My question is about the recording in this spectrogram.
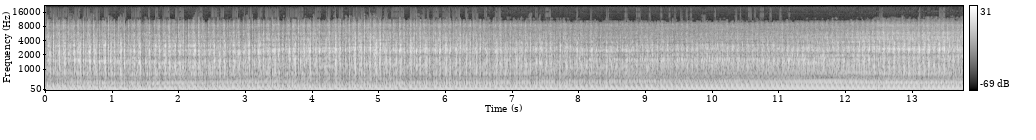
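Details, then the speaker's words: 2012 Fiat Abarth at rough idle with uneven low thumping and a stumble in the firing rhythm; long-standing misfire despite many part changes, cause not pinned down. "the car after some problems one of the biggest issue is the car of a misfire"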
